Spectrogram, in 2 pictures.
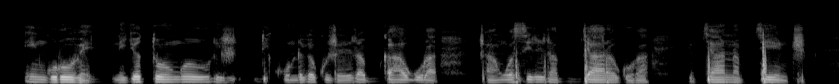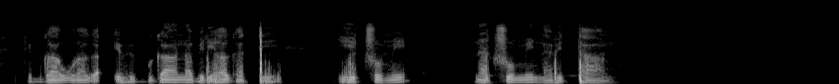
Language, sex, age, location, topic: Kinyarwanda, male, 25-35, Musanze, agriculture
